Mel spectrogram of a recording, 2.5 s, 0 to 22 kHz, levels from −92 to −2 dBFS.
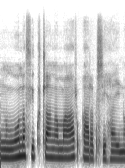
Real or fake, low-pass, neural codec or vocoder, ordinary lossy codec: fake; 19.8 kHz; autoencoder, 48 kHz, 32 numbers a frame, DAC-VAE, trained on Japanese speech; none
